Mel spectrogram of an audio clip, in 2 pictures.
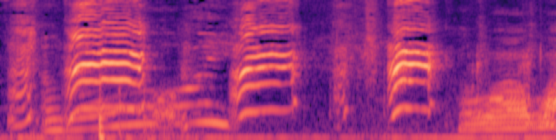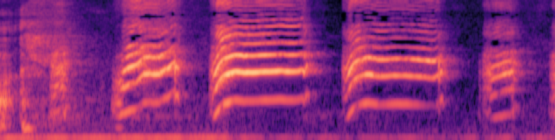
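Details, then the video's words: Puppies crying loudly while competing for attention, around their first bathing day; shrill, harmonic-rich whines that rise and then drop, repeated roughly every second in bursts, with low mains hum beneath. "MGA TUTA KAAGAW PANSIN ANG MALAKAS NA IYAKAN."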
